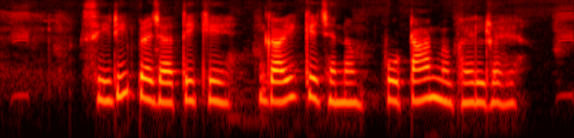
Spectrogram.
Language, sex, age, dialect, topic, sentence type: Bhojpuri, female, 25-30, Western, agriculture, statement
